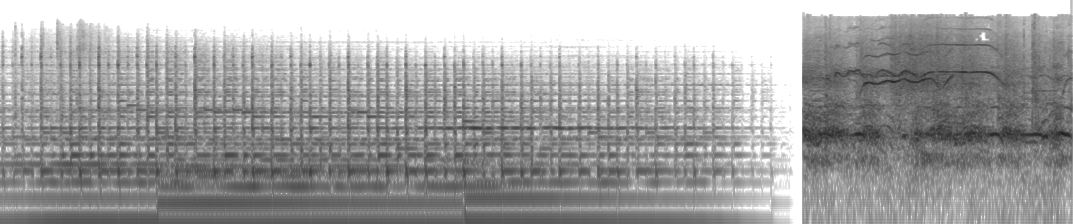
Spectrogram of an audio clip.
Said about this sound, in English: Hundreds of Palestinians have been dancing, cheering, and celebrating in the streets after Israel removed railings and an overhead metal bridge it recently installed near a contested Jerusalem holy site at the demand of Muslim protesters.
